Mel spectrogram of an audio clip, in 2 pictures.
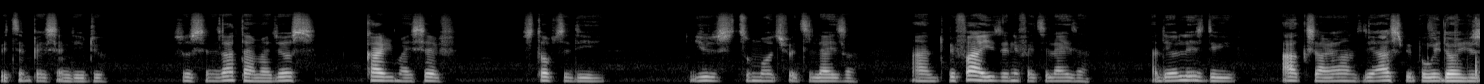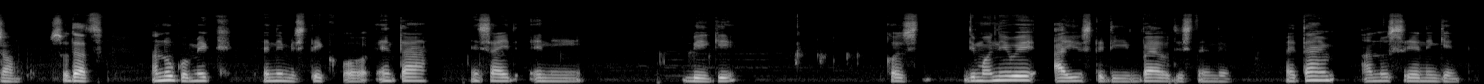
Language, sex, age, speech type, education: Nigerian Pidgin, female, 15-29, spontaneous, tertiary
